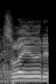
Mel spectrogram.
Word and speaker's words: tlayuda: Tlayuda is basically a tostada, and it had sashimi on it, and what else? – Please pronounce it tlayuda.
